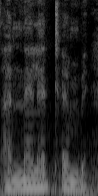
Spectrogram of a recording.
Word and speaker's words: Anele Tembe: Anele Tembe. I think I said it right. It's Anele Tembe.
